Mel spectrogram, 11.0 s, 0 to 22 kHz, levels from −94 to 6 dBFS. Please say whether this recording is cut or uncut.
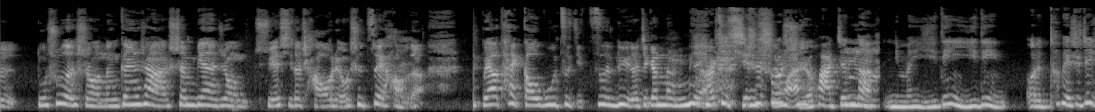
cut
